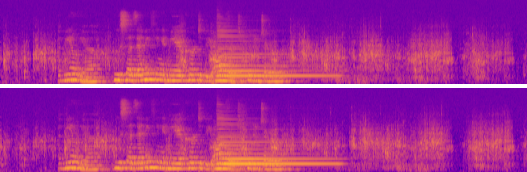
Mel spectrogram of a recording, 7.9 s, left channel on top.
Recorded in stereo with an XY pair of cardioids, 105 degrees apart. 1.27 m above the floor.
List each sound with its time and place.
0.9 s a woman speaking: 65° left, 1.4 m; by 4.2 s 40° right, 0.8 m
3.2 s a guitar: 10° right, 1.5 m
